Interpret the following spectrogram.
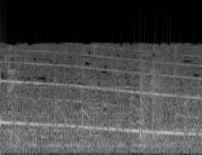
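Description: A siren sounding one long tone that falls slowly and steadily in pitch.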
